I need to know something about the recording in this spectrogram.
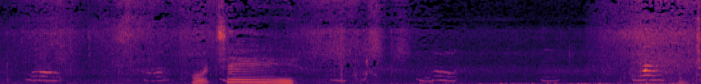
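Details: Kkaebi, a white kitten living in the countryside, wild with play at night: several short, bent meows a second or two apart, then one longer, louder, strongly harmonic meow, with a person speaking softly nearby.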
